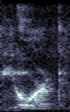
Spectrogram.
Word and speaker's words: George: me and my little brother George, actually pronounced Jorg, weasel.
